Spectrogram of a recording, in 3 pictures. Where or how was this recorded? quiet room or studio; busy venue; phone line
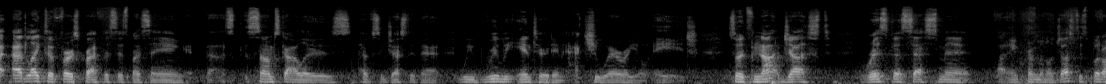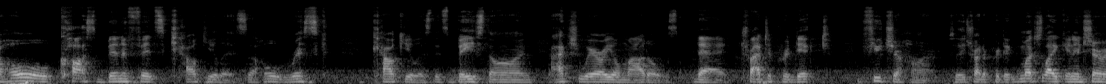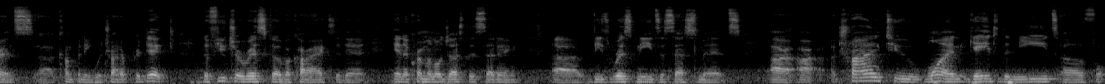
busy venue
